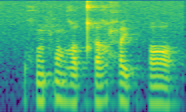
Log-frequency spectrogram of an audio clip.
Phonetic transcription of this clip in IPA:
χ ũ f ɔ̃ ʁ ʊ qʰ ɪ ʁ ħ ɪ | ɑ

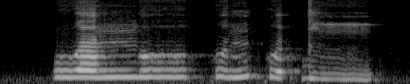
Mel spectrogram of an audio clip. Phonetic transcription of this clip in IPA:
w ɐ˨˧ n n̪ uː˨ kʷ ɪ˨˥ ŋ kʷ ɐ˨ t̚ j iː˨˩

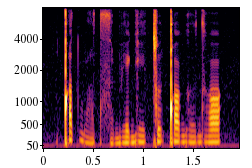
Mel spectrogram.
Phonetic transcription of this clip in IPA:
ǃ ə˦ tˤ bʱ ɔ̤˨ tˤ s ə̤˨ bʱ e˧ ɡʱ e̤˦ ǀ u˦ ǃ ɔ˦ ɡʱ o̤˦ dʱ ɔ˦

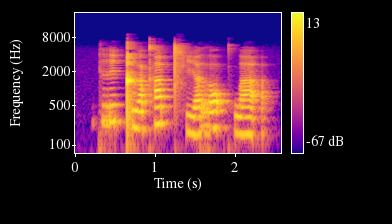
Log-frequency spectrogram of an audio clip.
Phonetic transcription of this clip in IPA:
k r i˥˩ t̚ kʰ ɯ˧ a̯ kʰ a˥˩ p̚ t͡ɕʰ i˩˦ a̯ r ɔ˦˥ ʔ kʰ w a˥˩ ʔ

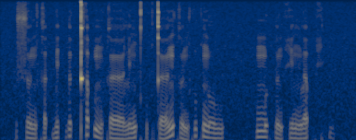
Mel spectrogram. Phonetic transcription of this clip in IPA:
s ɵ˨ n k ɐ˨ k̚ l ɪ˧ k̚ l ɵ˥ t̚ kʰ ɐ˥ p̚ ɐ˨ m k œː˨ l ɪ˨˧ ŋ kʷʰ ɐ˨ k̚ t̪ œː˨˥ n k ɵ˨˩ n kʷ ɐ˥ k̚ n̪ o˧ w | m ʊ˧ k̚ l ɵ˨˩ n h ɪ˨ ŋ l ɐ˨˥ p̚ h ɪ˨˥ k̚ ʊ˨ k̚

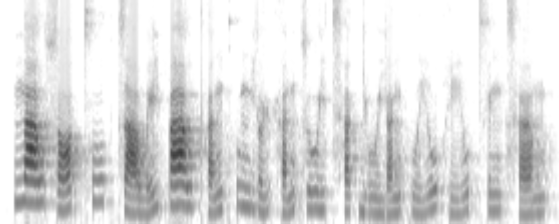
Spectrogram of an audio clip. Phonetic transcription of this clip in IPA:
n̪ aː˥ w s ɔː˨˥ t̚ pʰ uː˥ k̚ t͡s aː˨˩ w e˥ j p aː˥ w pʰ ɐ˨˥ ŋ kʷʰ ɪ˥ ŋ j ɵ˨˥ ɥ h ɐ˨˥ n t͡s uː˧ j t͡sʰ ɐ˧ k̚ j uː˨ j ɐ˨˥ ŋ kʷ iː˨˥ w h iː˨˥ w t̪ʰ ɪ˧ ŋ t͡sʰ ɐ˨˧ m

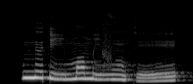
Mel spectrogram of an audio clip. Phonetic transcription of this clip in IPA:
n ɨ˦ ɗ iː˧ m ɔ̃˦ m i˧ v ũ˦˨ k eː˨˦

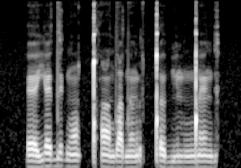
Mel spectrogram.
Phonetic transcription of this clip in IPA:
ɛ j ɛ d ɛ ɡ ɔ̃ ǃʰ ɔ̃ dˤ ʌ d õ r ǃ ə bʲ ɛ̃ m ŋ͡ǃ ɛ̃ ɡ

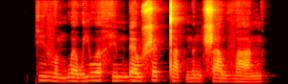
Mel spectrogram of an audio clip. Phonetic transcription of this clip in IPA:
k i˧ v ə˨˩˦ m w ə˨˩˦ w j u˧ ə̯ h i˧ m ɗ ɛ˧ w ʂ e˦˥ p̚ t̪ a˨˩ t̚ n ə˨˩˨ ŋ ʂ a˨˩ w v a˨˩˨ ŋ

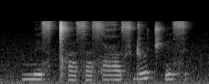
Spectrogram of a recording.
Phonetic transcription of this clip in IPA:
m e s ǀʰ a s a s ʕ ə s ɖ ɵ t͡ʃʼ e s

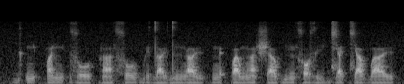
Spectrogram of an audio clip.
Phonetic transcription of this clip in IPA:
ɡ ɪ˦ ʔ ɲ ɛ˦ ʔ p ã˦˨ ɲ ɪ˦ ʔ z o˨ ʊ̯ k ã˨ sʰ o˦ ʊ̯ b e˦˨ d a˨ ɪ̯ d ĩ˦˨ ŋ a˦˨ ɪ̯ | n ɛ˦ ʔ p a˦˨ ʊ̯ ŋ ã˦˨ ʃ a˨ ʊ̯ ɡ ĩ˦ sʰ ɔ˦˨ z i˨ d͡ʑ ä˦˨ t͡ɕ ä˦ b a˦ ɪ̯

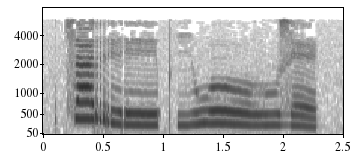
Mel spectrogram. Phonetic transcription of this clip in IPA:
t͡s a˦ r ɪ˨ ɾ eː˨ pʰ i˨˦ w oː˦˨ ɣ u˦ z ɛ˦˨

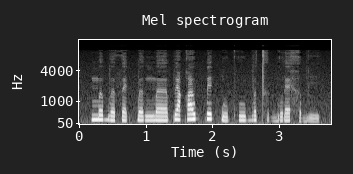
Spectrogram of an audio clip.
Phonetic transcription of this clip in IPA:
m əː˦ b əː˧ θ ɛ˧ k͡p əː˧ ŋ͡m ɜː˧ p e˦˨ q uː˦ k͡p e˦ k͡p u˨ pʰ u˧ b ə˦ tʰ ə˨ ɡ͡b u˧ ɾ ɛ˧ h ə˨ b i˨

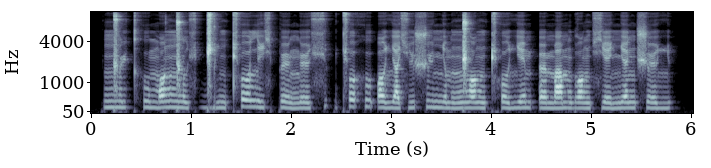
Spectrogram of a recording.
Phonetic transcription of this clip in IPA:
ŋ͡ǁ y˨ kʰ u˨ m ɔ˦ ŋ͡ǁ u˨ ç ɡ͡ǁ i˨ ŋ cʰ o˦ l i˨ ç p ø˦˨ ŋ ø˦ ç | cʰ o˦ h u˦ ʔ ɔ˨ ʎ a˨ ç y˦ ʃ y˦ ɲ ə˨ m ŋ͡ǁ ɔ˨ ŋ cʰ o˨ ʎ e˦ m ʔ œ˨ m a˦ m ɡ ɔ˨ ŋ ç e˨ ɲ ɛ˦ ŋ ʃ ø˦ ʎ

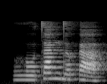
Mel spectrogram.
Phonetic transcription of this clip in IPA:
ɦ o t a n d ʌ θ a

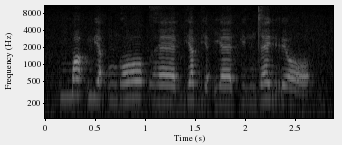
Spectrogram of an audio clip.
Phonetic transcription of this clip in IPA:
m ɑ ʔ mʲ ɑ ʔ ŋ ɡ ɔː ɡʱ ɛː bʲ ɑ bʲ ɑ ʔ j ɛː pʲ o n d ɛ rʲ ɔː

